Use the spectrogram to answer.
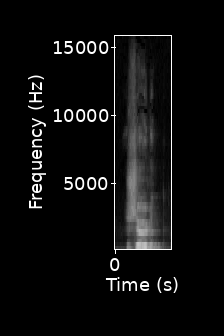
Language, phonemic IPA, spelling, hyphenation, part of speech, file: Dutch, /ˈzøːlə(n)/, zeulen, zeu‧len, verb, Nl-zeulen.ogg
- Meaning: to drag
